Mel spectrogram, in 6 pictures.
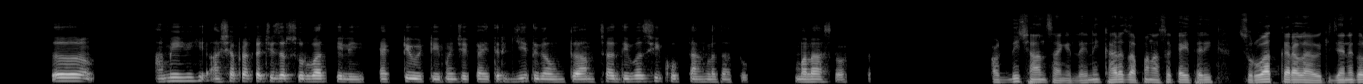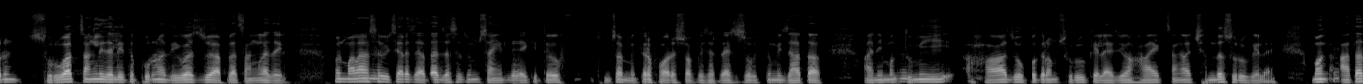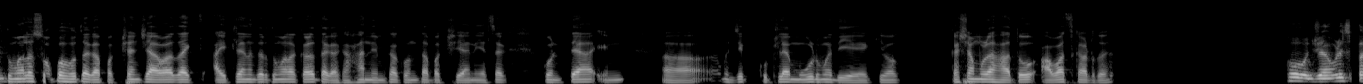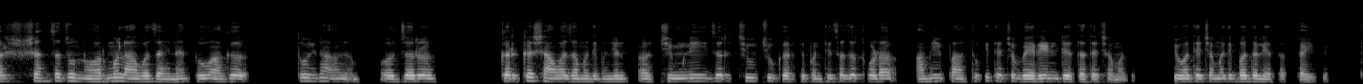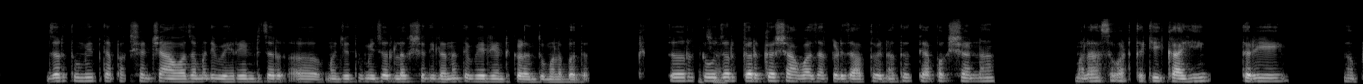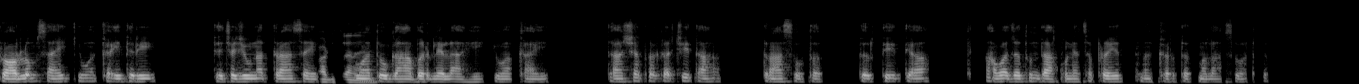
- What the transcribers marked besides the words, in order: other background noise; tapping; in English: "व्हेरियंट"; in English: "व्हेरियंट"; in English: "व्हेरियंट"
- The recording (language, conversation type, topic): Marathi, podcast, पक्ष्यांच्या आवाजांवर लक्ष दिलं तर काय बदल होतो?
